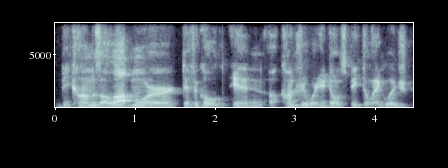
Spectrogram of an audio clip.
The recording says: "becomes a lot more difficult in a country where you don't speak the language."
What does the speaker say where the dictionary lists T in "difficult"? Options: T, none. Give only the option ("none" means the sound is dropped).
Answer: T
